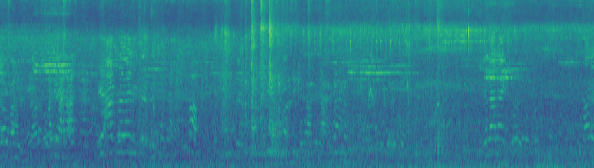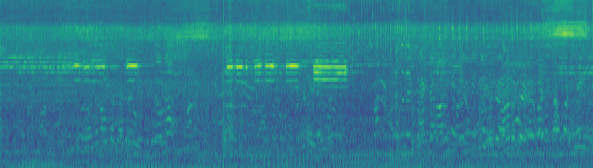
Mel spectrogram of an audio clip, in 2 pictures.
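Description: A crowd of men talk and call out outdoors.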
